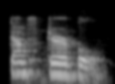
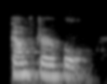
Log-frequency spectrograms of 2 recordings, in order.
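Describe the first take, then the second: Both takes have the same delivery.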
